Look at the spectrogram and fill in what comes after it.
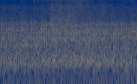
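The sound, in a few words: car engine idling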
